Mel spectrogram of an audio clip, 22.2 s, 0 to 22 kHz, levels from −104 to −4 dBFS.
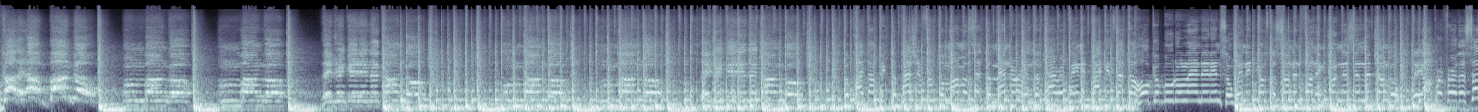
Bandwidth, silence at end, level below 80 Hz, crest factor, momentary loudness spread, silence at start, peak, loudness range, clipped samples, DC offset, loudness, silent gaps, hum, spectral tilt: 18 kHz; 0 s; -24 dBFS; 12 dB; 5 LU; 0 s; -2 dBFS; 2 LU; under 0.1%; under 0.1%; -16 LUFS; none; none; -5.5 dB/octave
